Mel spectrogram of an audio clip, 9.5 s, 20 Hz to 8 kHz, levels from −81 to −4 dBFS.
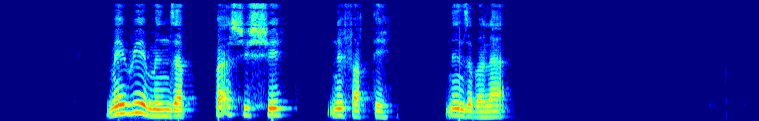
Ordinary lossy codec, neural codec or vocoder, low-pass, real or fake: MP3, 48 kbps; none; 7.2 kHz; real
